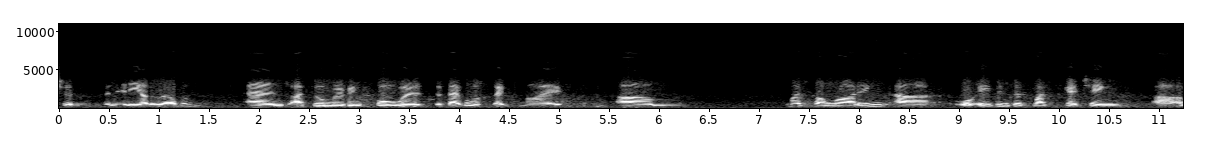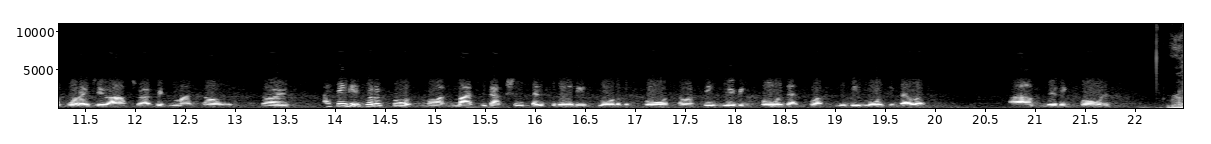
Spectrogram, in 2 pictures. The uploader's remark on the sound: by phone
